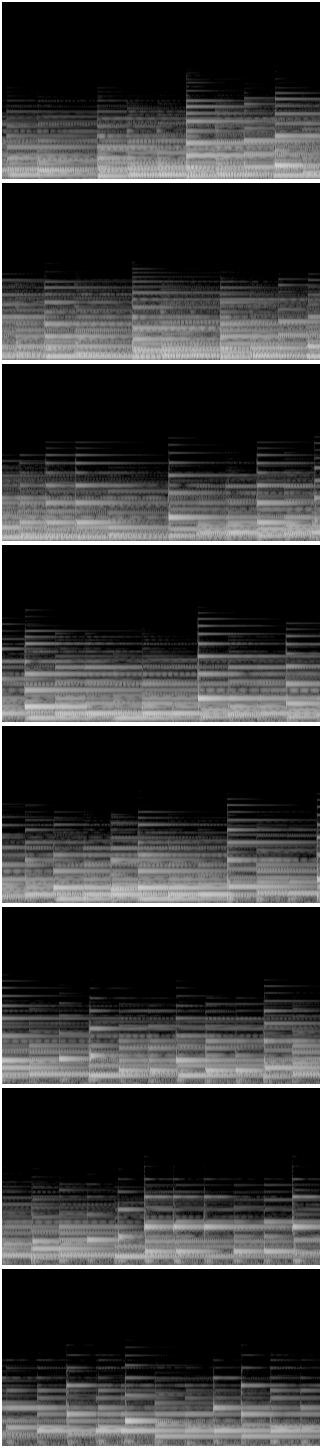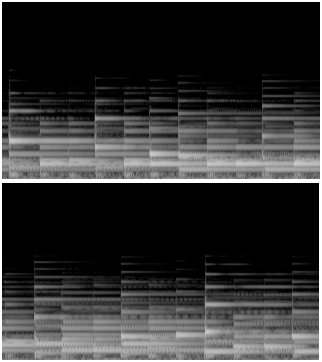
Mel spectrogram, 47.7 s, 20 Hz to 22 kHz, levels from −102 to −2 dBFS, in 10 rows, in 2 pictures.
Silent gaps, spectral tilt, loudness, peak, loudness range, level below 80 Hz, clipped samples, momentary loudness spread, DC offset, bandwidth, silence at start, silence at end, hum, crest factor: none; -11.5 dB/octave; -31 LUFS; -14 dBFS; 5 LU; -56 dBFS; under 0.1%; 8 LU; under 0.1%; 3.6 kHz; 0 s; 0 s; none; 16 dB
